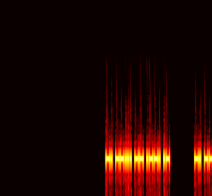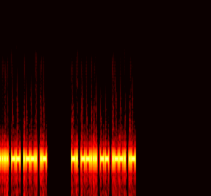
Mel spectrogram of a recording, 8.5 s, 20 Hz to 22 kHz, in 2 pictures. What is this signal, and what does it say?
Morse code, heard as a keyed tone, about 51 wpm, 700 Hz. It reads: N7MPA N7MPA N7MPA
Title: USA Call Signs - 5 Characters - Repeated 3x - 50wpm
